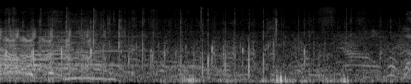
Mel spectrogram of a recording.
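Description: Voices of an outdoor crowd, people shouting and calling out with drawn-out cries, fading in the second half into a scatter of short sharp noises.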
